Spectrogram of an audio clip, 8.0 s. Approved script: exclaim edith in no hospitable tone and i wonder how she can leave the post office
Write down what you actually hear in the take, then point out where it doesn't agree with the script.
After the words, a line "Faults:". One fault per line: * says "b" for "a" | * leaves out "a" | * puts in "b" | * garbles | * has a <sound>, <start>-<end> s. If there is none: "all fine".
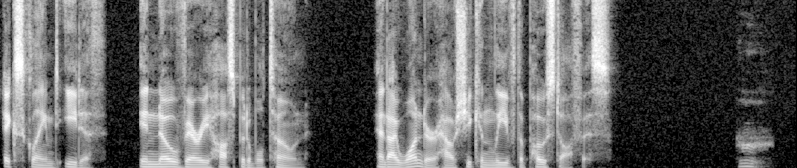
exclaimed edith in no very hospitable tone and i wonder how she can leave the post office
Faults:
* says "exclaimed" for "exclaim"
* puts in "very"
* has a sigh, 7.4-7.8 s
